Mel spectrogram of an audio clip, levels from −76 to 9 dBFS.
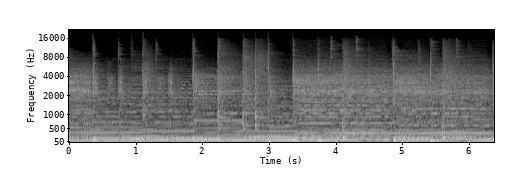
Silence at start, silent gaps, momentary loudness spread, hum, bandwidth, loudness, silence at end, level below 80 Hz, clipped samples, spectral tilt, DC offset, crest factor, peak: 0 s; none; 3 LU; none; 16.5 kHz; -15 LUFS; 0 s; -24 dBFS; under 0.1%; -5.5 dB/octave; under 0.1%; 14 dB; 0 dBFS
